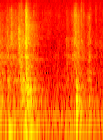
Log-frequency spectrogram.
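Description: Locking ring being taken off a plastic rain barrel's lid: a few short scraping knocks, the loudest about half a second in and a sharp click about one and a half seconds in.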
